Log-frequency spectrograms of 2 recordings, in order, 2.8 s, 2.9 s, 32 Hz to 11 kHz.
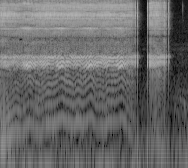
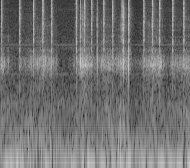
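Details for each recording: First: Shimano TLD 15 lever-drag fishing reel, possibly from the 1990s, after a full rebuild with all bearings replaced and a carbon drag washer fitted. The ungreased clicker gives a fast, even, loud but smooth buzzing rattle as the spool turns: normal clicker operation. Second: Shimano TLD 15 lever-drag reel, turned by hand before its rebuild: rapid sharp clicks over a gritty grinding rasp, stiff and not smooth; suspected worn bearings.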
